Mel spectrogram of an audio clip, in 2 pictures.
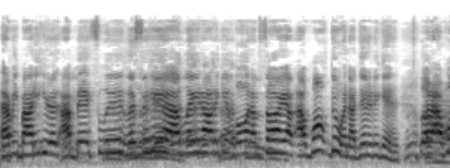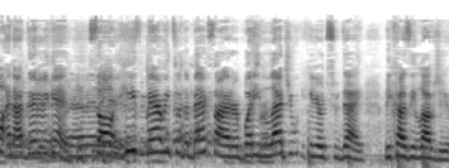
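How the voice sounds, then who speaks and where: Loud and animated, a woman talks at a fairly quick pace with hardly any pauses, a high pitch and lively intonation over noticeable background noise. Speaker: faith-based talk show host. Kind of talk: livestream interview with altar call. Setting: live social media stream. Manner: animated, preachy.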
